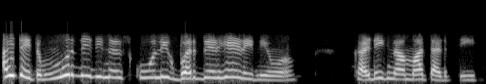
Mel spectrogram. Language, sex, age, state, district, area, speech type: Kannada, female, 18-30, Karnataka, Uttara Kannada, rural, conversation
